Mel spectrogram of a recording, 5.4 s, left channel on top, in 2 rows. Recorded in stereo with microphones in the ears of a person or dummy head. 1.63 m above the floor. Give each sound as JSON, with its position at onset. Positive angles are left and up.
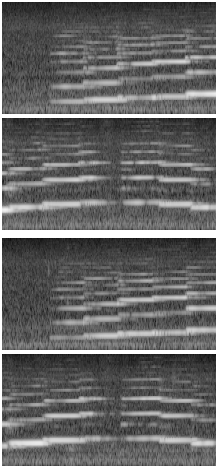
{"t": 0.6, "sound": "a flute", "side_deg": 50, "distance_m": 4.0}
